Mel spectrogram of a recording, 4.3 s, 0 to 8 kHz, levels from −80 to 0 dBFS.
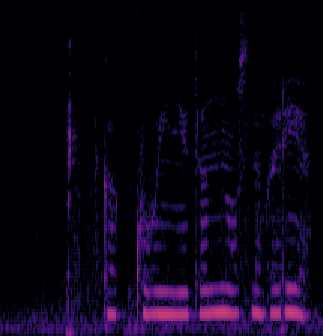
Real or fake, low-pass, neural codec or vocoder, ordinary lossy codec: real; 7.2 kHz; none; MP3, 48 kbps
